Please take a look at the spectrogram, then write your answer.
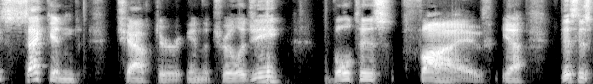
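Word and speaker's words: Voltus V: Voltus 5. Yeah, this is Combatler V. The V is pronounced as a V. This is Voltus 5. The V is pronounced as a five.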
